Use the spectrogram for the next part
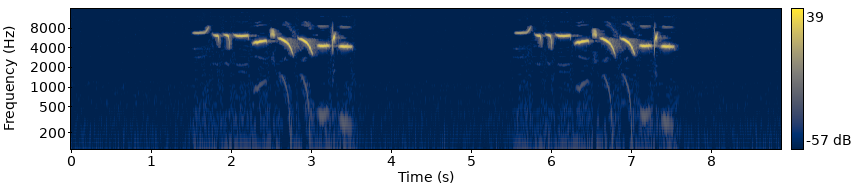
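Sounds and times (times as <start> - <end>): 
small sparrow singing: 1.5 - 3.6, 5.4 - 7.7.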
